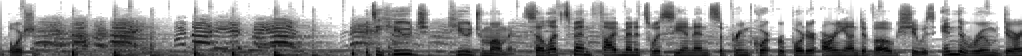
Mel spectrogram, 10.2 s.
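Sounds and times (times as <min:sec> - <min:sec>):
speech: 0:00.0 - 0:00.9, 0:03.6 - 0:10.2
protesters chanting and shouting outside the court: 0:00.2 - 0:06.2.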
